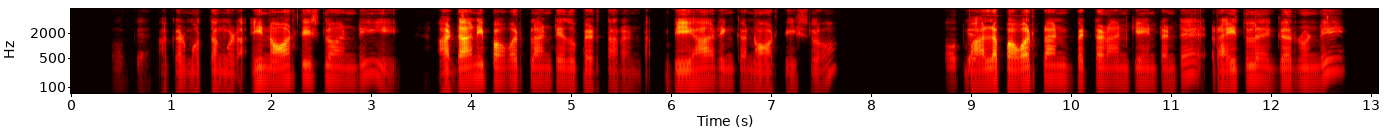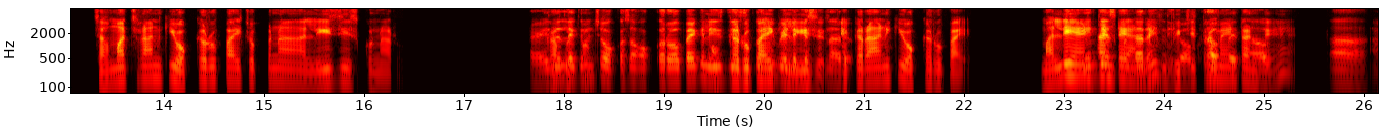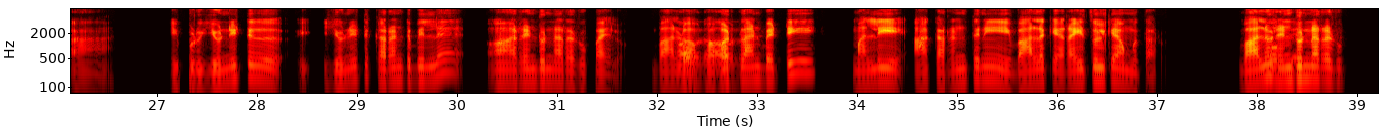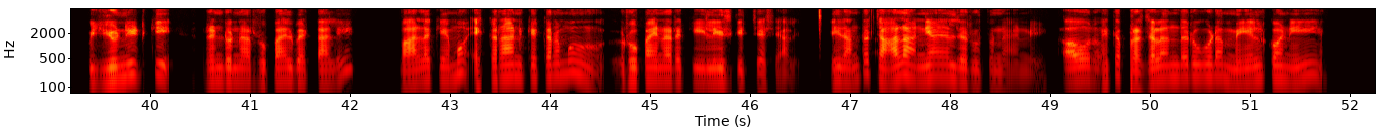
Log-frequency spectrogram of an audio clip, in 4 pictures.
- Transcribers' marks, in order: in English: "నార్త్ ఈస్ట్‌లో"; in English: "పవర్ ప్లాంట్"; in English: "నార్త్ ఈస్ట్‌లో"; in English: "పవర్ ప్లాంట్"; horn; in English: "లీజ్"; laughing while speaking: "చేసుకుంటారండి ఒక్క రూపాయితో"; in English: "యూనిట్ యూనిట్"; in English: "పవర్ ప్లాంట్"; in English: "కరెంట్‌ని"; in English: "యూనిట్‌కి"; lip smack; other background noise
- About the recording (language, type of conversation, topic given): Telugu, podcast, చెట్లను పెంపొందించడంలో సాధారణ ప్రజలు ఎలా సహాయం చేయగలరు?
